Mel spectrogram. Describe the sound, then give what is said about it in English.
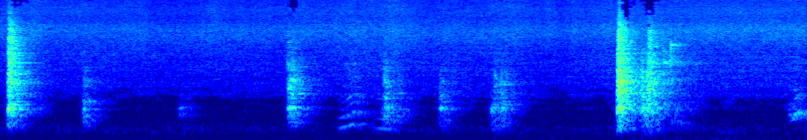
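Mushrooms are stirred in a pan with a utensil, producing a series of sharp clinks and scrapes. The irregular metallic knocks are separated by quiet gaps. “And then lastly, I'm going to stir these mushrooms.”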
